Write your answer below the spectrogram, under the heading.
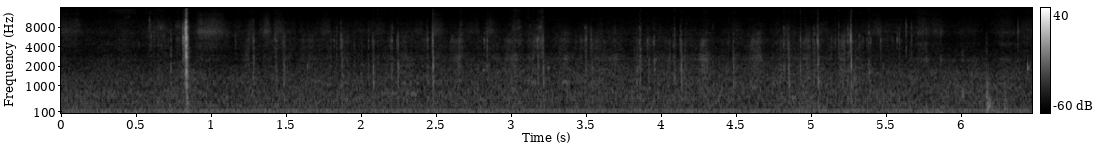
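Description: Quiet handling of a fishing rod and baitcasting reel in a kayak: one sharp click about a second in, then scattered faint ticks over a faint low steady hum.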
